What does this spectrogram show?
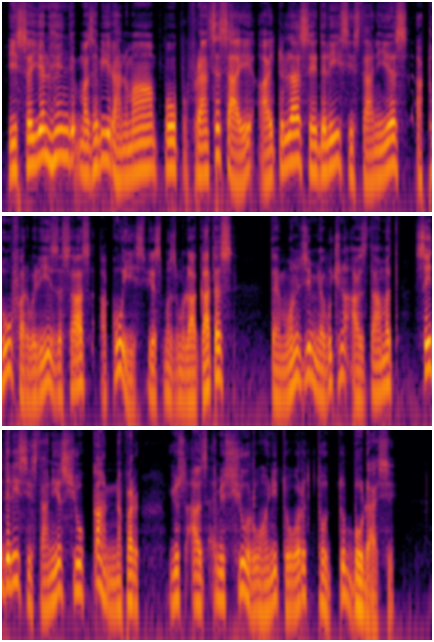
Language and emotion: Kashmiri, neutral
